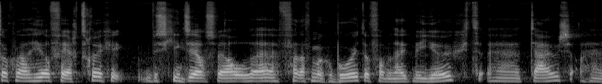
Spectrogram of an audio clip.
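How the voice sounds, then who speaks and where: A woman with a Brabant accent speaks at a fairly slow pace in a very deep, low pitch, her dark, mellow tone held in a monotone, flat intonation. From Netherlands, Brabant (Zevenbergen). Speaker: guest on local talk show. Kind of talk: talk show interview.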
